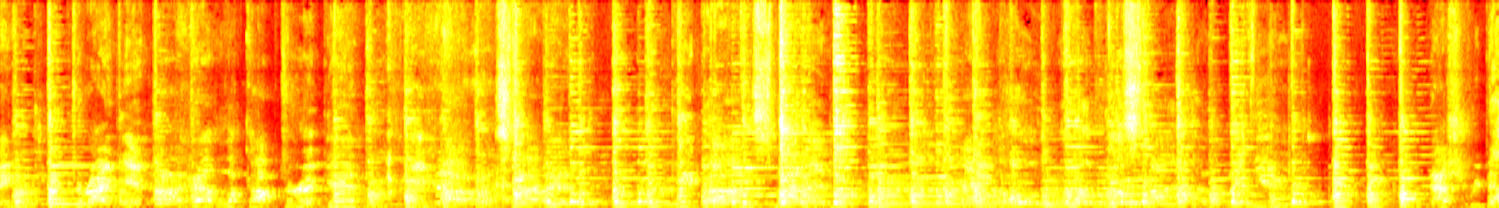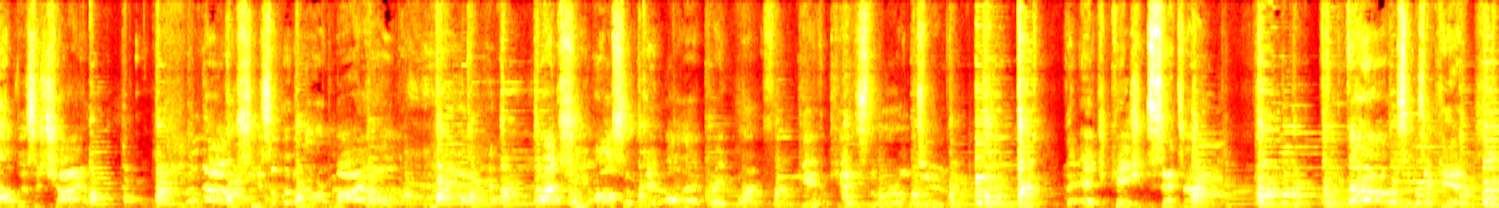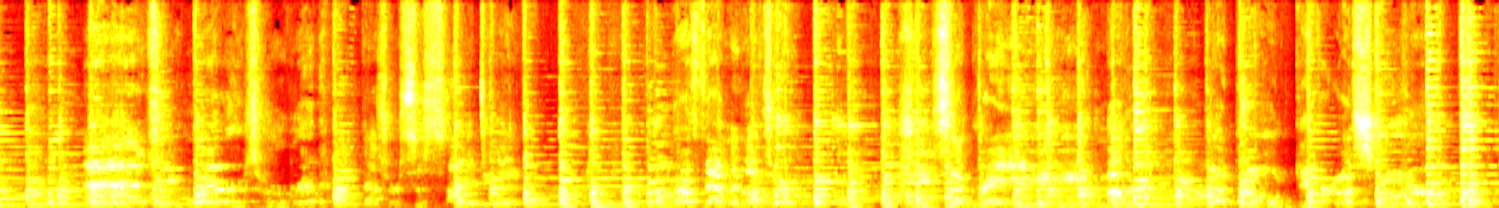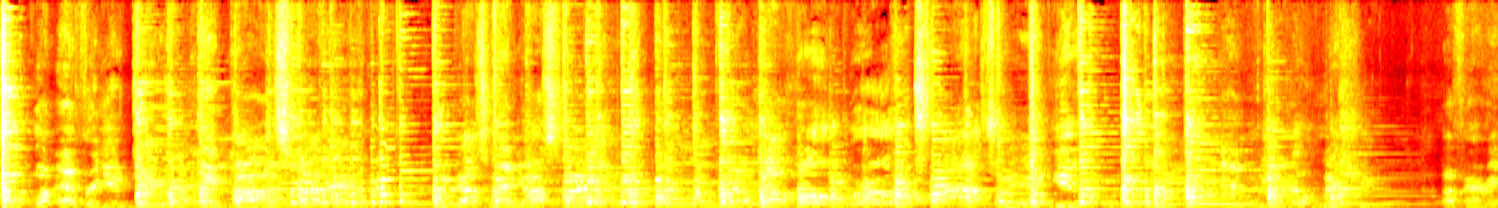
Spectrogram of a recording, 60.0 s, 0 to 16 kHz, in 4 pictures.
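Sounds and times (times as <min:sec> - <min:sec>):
banjo playing: 0:00.0 - 0:59.9.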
